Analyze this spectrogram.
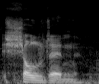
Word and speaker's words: Skjolden: I believe the correct way to pronounce it is Scholen.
